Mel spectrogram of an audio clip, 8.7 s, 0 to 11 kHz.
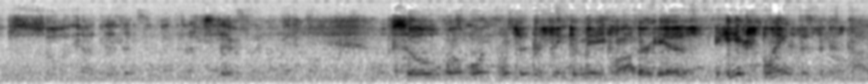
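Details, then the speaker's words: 1922 Westinghouse Aeriola Sr one-tube radio running a substitute 5676 in place of the WD-11 tube, heard through a small added amplifier: thin tinny audio with several stations bleeding together over hiss, poor selectivity typical of early radios. "not very differentiating you can hear a number of different uh radio stations at the same time which is kind of what you know the problem with these early radio state radios were"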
